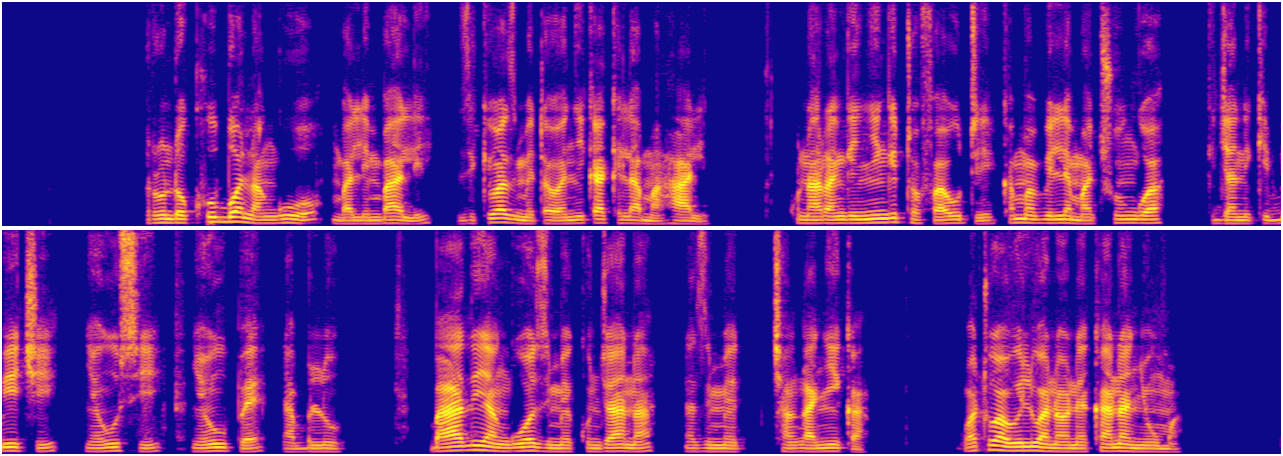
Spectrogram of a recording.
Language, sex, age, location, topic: Swahili, male, 25-35, Kisumu, finance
